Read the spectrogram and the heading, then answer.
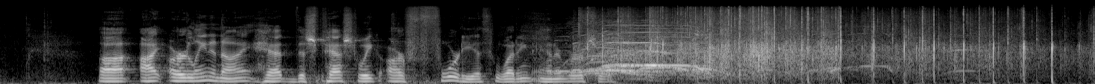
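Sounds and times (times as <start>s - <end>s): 
speech: 1.0s - 6.3s
audience applause: 5.6s - 10.9s.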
